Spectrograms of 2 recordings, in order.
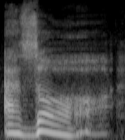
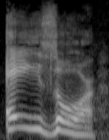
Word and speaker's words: Azar: languages said it, and they were all saying Azar, right? Just like that. And then he put it in English, and English was the only way that was saying it wrong. Azor.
